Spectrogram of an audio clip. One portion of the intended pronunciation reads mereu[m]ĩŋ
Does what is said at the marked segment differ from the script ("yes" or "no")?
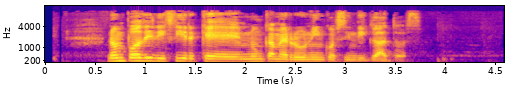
yes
